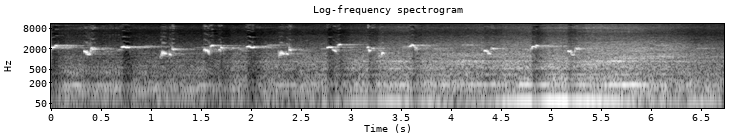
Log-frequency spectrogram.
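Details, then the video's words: Energetic yellow-vented bulbul song, bubbly whistled phrases tumbling quickly for four seconds, then fading under a rising rushing noise. "SUARA TRUCUKAN GACOR"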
